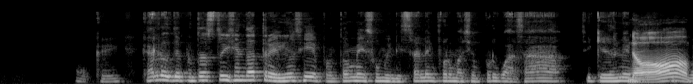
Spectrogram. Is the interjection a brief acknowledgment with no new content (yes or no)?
no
